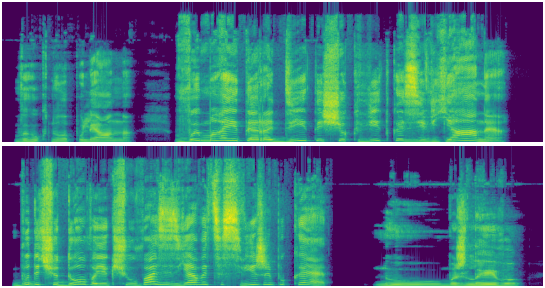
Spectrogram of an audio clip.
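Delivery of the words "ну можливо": reluctant, grudging tone, lower pitch. A woman at the mirror answering praise of her hair, reluctantly admitting. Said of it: "неохоче визнала жінка".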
